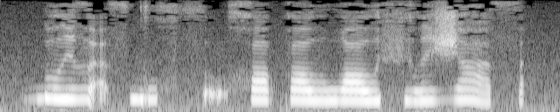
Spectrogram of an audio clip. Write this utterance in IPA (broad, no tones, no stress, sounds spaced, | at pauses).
ɠ ʊ i̯ ð a̰ θ ɡ ṳ x θ o̰ x ɒ k ɒ u̯ w ɒ u̯ fʲ o̤ i̯ ʒ a̤ θ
